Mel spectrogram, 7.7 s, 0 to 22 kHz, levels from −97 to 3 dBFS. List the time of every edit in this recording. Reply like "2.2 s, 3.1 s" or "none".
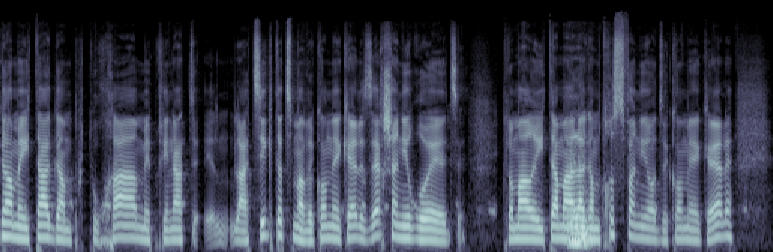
6.0 s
